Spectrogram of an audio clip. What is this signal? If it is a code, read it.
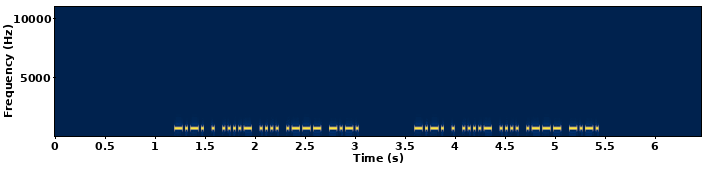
Morse code, heard as a keyed tone, about 41 wpm, 700 Hz. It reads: CE4HJC CE4HJC
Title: DXCC-100 Call Signs - 6 Characters - Repeated 2x - 45wpm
